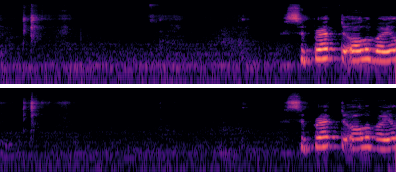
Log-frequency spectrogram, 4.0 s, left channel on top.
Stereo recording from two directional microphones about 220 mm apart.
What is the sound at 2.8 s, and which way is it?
Speech, 25° left (ahead or behind).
